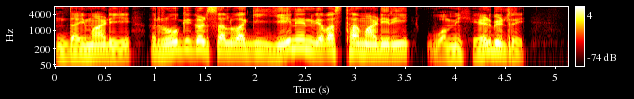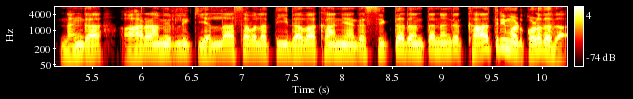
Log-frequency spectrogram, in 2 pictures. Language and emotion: Kannada, fearful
